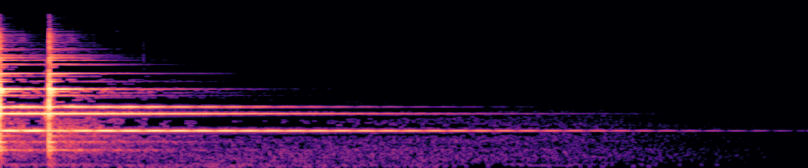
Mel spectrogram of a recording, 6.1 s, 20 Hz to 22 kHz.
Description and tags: As early as the 15th Century a bell was used to sound the time on board a ship. The bell was rung every half hour of the 4 hour watch.Even numbers were in pairs, odd numbers in pairs and singles.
